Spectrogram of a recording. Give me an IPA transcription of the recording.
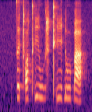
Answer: t̪ ɘ tʼ ɔ tʼ i w ṳ s tʼ i ɗ u ɓ a

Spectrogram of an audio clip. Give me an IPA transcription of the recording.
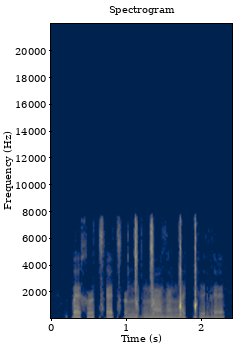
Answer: p ɛ x ə˞ t͡sʼ ɛ t͡sʼ ə˞ ŋ͡ǀ ɛ̰ ŋ͡ǀ æ̃ z æ̃ ŋ͡ǃ ɛ ǃʰ ɪ r ɛ

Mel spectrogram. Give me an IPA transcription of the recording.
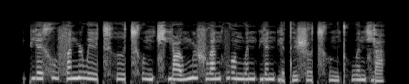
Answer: p j ɛ˧˥ x u˨˩ f a˥ n ɻ w e˨˩ ɪ̯ t͡sʰ ɹ̩˧˥ t͡sʰ ʊ˧˥ ŋ t͡ɕʰ j ɑ˧˥ ʊ̯ m y˥˩ ʂ w a˥ n f w ɔ˥˧ n̪ w ə˥˧ n p j ɛ˥˩ n p j ɛ˩ t̪ i˥˩ ʂ ɤ˧˥ t͡sʰ ʊ˨˩ ŋ t̪ʰ w ə˥˩ n ɕ j ä˩

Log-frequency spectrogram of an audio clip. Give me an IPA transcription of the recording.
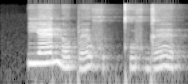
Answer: j ɛː˦˥ n o˩˧˩ p ɘː˩˧˩ xʷ | kʷʰ ɘ˩˧˩ xʷ ɡ ɘː˩˧˩

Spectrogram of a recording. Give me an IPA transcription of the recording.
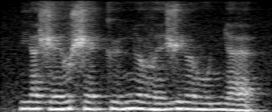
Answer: j ɛ ʒ e v ʃ e k y ɲ ø v e ʒ j ø v u ɲ ɛ

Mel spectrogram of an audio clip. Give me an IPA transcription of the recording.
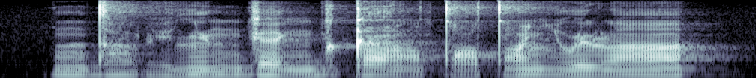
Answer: n d a̤˥˧ ɽ e̤˧ lʲ ũ˧ ŋ ɡ ɛ˥˩ ŋ ɡ y˧ ʈ ʕ ẽ˩ tˤ y˩ tˤ ĩ˧ ʎ u˧ e̯ ɭ ã˧˥

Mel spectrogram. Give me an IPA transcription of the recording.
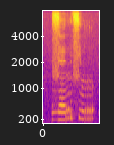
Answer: z ɛ r sʲ o r

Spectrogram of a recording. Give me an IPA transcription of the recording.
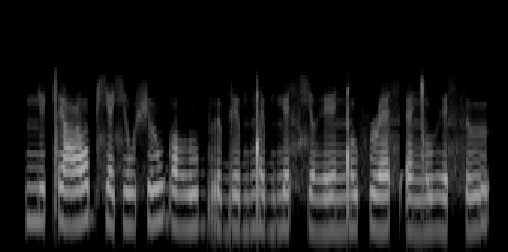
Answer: ɲ ɪ ǀ e ʕ ɔ b ɕ ɛ ɕ ɯ w ʃ ɯ w ɡ ɔ ɦ u b r ɯ ɡ ɪ b ŋ͡ǃ ɪ b ŋ e ɬ ɕ ə ɦ e ŋ͡ǃ u f ɹ ɛ ɬ ʔ ɛ ŋ͡ǀ u ɦ ɪ ɬ s ɯ

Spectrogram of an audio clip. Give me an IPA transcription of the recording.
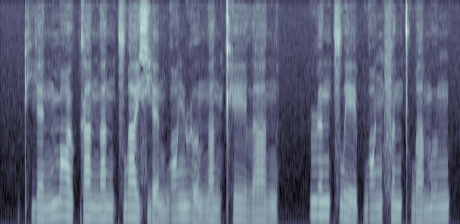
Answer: pʰ j ɛ˧˥ n m ɑ˥˧ ʊ̯ k ä˥˧ n̪ a˥˧ n t͡s w a˥˩ ɪ̯ ɕ j ɛ̰˨˩ m w ɑ˥ ŋ ɻ ɤ̰˨˩ n̪ a˥˧ n kʰ e˥˧ ɪ̯ l a˥˩ n | ɻ ə˥ n t͡s w ḛ˨˩ ɪ̯ p w ɑ˥ ŋ f ə˥ n t̪ʰ w ä˧˥ m ʊ˥ ŋ

